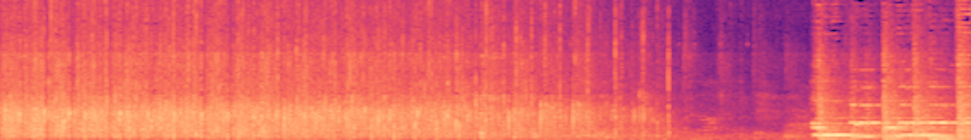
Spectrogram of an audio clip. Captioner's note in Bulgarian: аплодисменти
